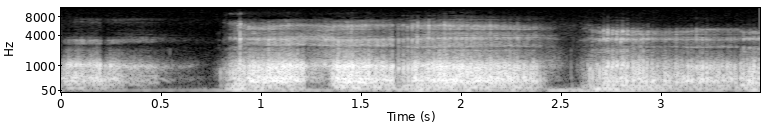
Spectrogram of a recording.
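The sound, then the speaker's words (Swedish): The dragon in a Bamse story, standing outside Grandma's house and wanting more meatballs, bellows loudly in long, rumbling, growling roars, about three drawn-out bursts separated by short breaks, with no talking over it. “Och snart står draken utanför hennes hus igen och bölar efter fler köttbullar.”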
